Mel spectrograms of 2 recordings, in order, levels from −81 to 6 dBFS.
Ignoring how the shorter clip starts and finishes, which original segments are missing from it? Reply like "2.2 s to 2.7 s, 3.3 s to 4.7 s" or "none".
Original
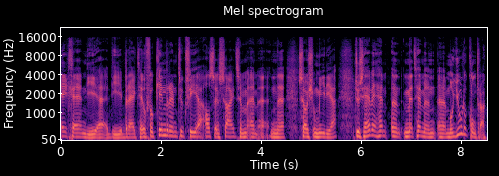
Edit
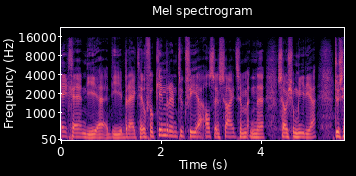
3.7 s to 4.1 s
